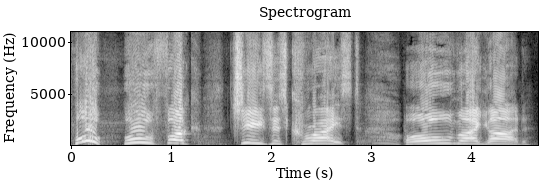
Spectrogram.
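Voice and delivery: real terrified screaming; panicked shout, high and loud; startled scream. Real, not acted. Jump scare by monster.

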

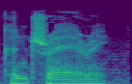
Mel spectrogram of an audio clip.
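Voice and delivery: ordinary delivery

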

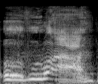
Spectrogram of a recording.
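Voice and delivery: ordinary talk

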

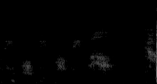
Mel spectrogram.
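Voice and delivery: breathy whisper calling the viewers; a soft whispered plea to the audience. Acted. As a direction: whisper their name to coax them in.

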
